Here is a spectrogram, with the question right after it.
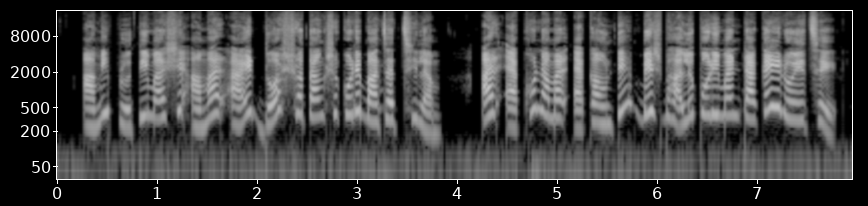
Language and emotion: Bengali, happy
